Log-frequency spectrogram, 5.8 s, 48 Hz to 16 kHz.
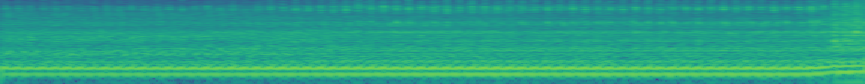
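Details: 1953 Ford NAA tractor, converted to 12 V, Sherman high-low, sat a few days, cold start without choke after a 41°F morning (mid-50s now) in the California mountains: steady, even low putter at about two beats a second, no misses; healthy idle.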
